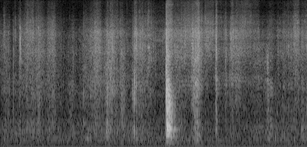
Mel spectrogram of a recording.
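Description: Dry reed stems being laid into a wooden press: light rustling and scattered clicks of reed against reed and wood, with one sharp knock a little over two seconds in.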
